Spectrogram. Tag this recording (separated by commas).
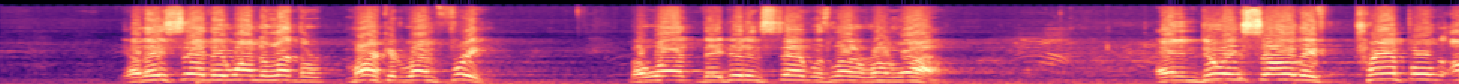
Speech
